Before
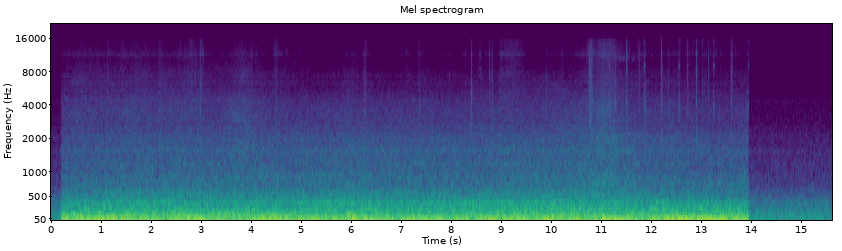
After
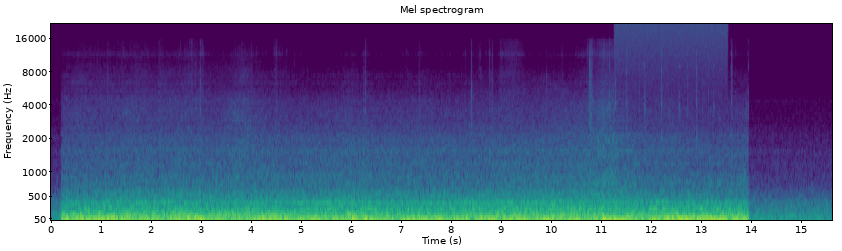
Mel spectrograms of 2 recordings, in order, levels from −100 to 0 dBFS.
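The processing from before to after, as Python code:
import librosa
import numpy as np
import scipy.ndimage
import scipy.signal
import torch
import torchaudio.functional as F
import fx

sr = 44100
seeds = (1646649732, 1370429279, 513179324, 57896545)

y = fx.dmg_noise_colour(x, sr, seeds[0], colour='violet', level_db=-60.0, at=(11.24, 13.52), fade=0.02)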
